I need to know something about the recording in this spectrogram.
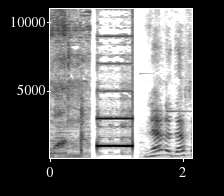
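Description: Music fades out and is cut by a loud, steady electronic bleep lasting about half a second, a censor-style tone edited onto the track. A woman starts talking just after it.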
